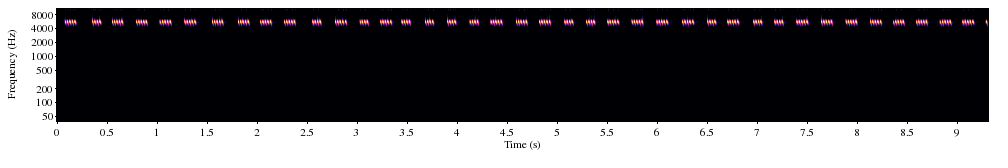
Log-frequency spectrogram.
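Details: A male cricket sings on a summer evening, a rapid even train of piercing high chirps, around four each second, with no other sounds present.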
